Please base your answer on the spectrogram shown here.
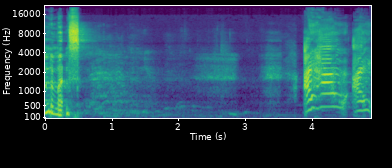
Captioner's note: audience laughing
